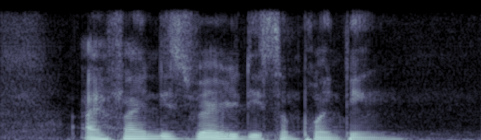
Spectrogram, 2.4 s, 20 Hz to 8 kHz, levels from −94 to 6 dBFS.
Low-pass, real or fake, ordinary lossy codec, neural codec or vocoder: 7.2 kHz; fake; none; vocoder, 22.05 kHz, 80 mel bands, WaveNeXt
